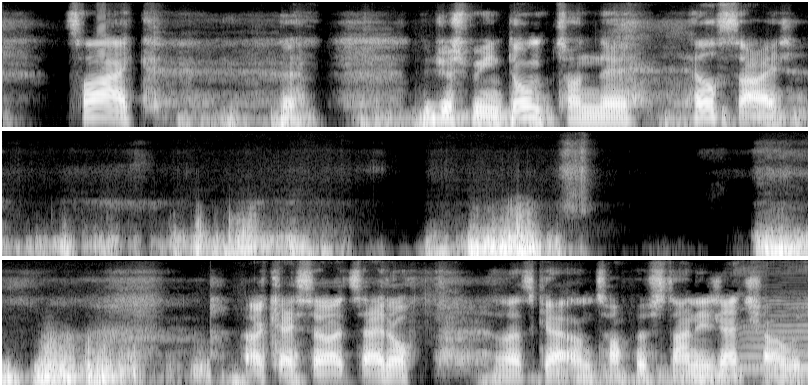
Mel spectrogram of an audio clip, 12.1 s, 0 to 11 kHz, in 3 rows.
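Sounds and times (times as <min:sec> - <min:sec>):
wind buffeting microphone: 0:00.9 - 0:06.9, 0:07.8 - 0:09.6, 0:10.9 - 0:12.0.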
